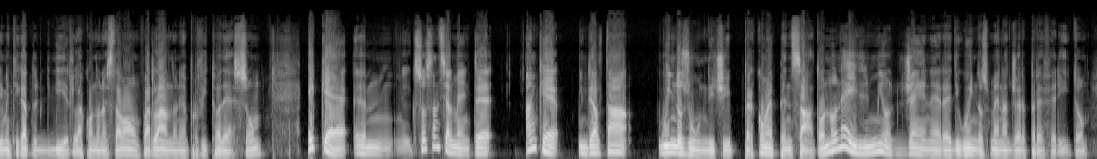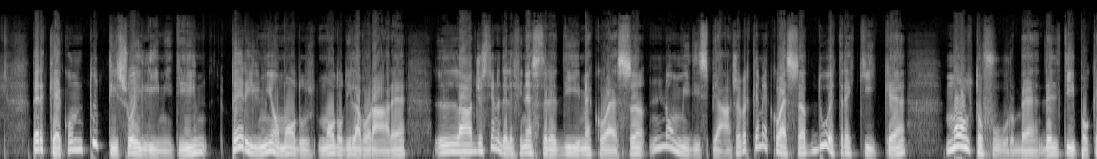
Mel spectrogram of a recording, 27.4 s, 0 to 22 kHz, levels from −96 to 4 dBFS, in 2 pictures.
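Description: Hard clipping runs through the whole of this speech recording: the signal is driven about 8 dB past what one stage can pass, so a small share of peaks are sheared flat, and those squared tops throw off high harmonics heard as crackly fuzz on louder syllables.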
